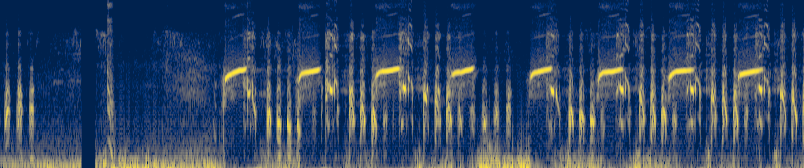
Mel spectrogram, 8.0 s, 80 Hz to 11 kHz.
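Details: Female grey francolin repeating its loud call: each phrase opens with a sharp upward-sliding whistle, then a rapid series of rough, choppy notes, phrases coming about every 0.7 seconds over low rumbling background noise.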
